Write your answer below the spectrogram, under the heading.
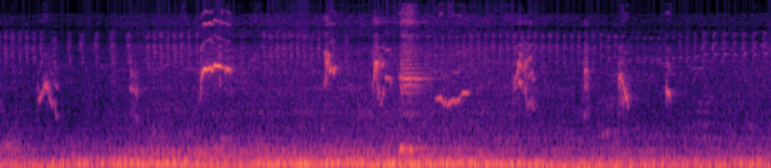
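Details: Captive greater green leafbird on its second day of care, starting to become active: scattered short sharp chirps and a few slurred whistled notes at irregular intervals over a steady low hum.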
